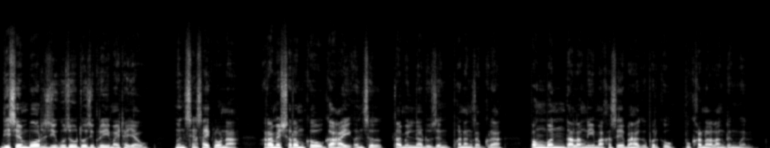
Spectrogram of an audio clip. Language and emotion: Bodo, neutral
